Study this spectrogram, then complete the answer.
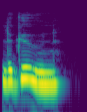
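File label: "lagoon", British English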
